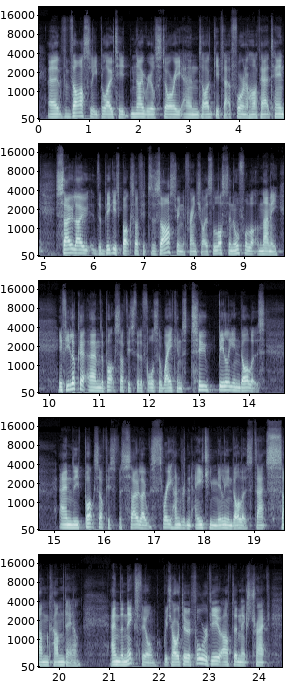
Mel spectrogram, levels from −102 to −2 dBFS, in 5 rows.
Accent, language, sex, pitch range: British, English, male, 105-125 Hz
